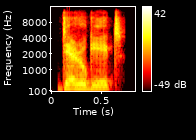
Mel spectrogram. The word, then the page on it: derogate: Indian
